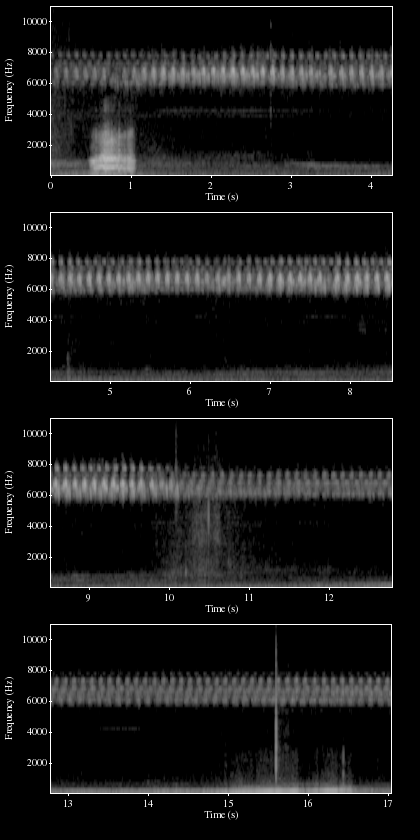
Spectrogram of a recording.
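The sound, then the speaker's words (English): Crickets chirp in a steady, continuous high-pitched trill, as part of an ASMR recording, with a brief sharp knock near the start and a low passing rumble, like a car, toward the end. “Anyway, I hope you're enjoying the crickets.”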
